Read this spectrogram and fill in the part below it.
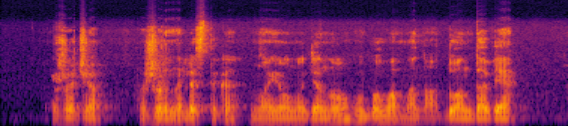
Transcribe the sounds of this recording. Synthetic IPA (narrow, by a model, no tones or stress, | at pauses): ʒoːd͡ʒʲʊ | ʒʊɾnɐlʲɪsʲt̪ʲɪkɐ̰nuɔjɛʊnuːd̪ʲiɛnuːbʊʋo̰mɑːno̰d̪uɔnd̪oʋʲeː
